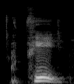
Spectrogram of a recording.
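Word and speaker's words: phase: है गा अब देखें फेज पी एच ए एसई फेज फेज means क्या होती है अवस्था होती है तो देखो इसमें भी एफ का उच्चारण काहे से हो रहा है पीएच से अब देखें अल्फा ए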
